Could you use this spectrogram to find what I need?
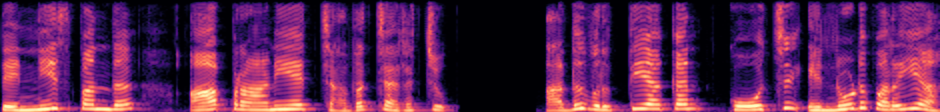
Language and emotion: Malayalam, disgusted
